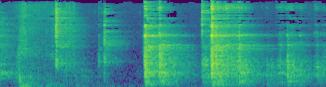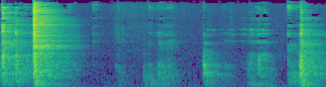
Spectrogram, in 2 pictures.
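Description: Fine porcelain teacups and saucers clinking against each other and the shelf as they are set in place, with a run of sharp clinks through the first four seconds and then a few fainter taps.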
